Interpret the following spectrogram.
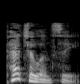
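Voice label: "petulancy", English, British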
